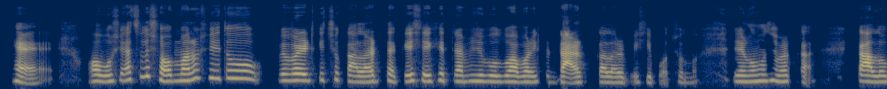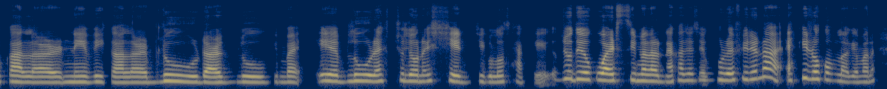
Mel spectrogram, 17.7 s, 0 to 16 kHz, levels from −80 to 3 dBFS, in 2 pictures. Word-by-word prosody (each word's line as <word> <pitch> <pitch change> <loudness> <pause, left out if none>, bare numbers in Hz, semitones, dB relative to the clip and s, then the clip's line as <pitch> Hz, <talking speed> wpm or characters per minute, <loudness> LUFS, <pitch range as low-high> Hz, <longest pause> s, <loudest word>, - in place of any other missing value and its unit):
হ্যাঁ, 175 -7 +4 0.6
অবশ্যই। 230 +3 0
আসলে 395 +7 -3
সব 225 - +6
মানুষই 335 +6 +3
তো - - +2 0.5
ফেভারাইট 250 0 +6
কিছু 265 +2 -8
কলার 205 0 +3
থাকে। 220 -2 -2
সেক্ষেত্রে 230 +1 -1
আমি 225 - -7 0.2
বলব 215 0 -2
আমার 205 0 +1
একটু 210 - -20
ডার্ক 195 +2 +7
কলার 195 -1 0
বেশি 200 -1 -11
পছন্দ। 190 -2 -16 0.4
যেরকম 220 0 0
হচ্ছে 240 +1 -4
আমার 220 +1 -1
কা - - -3 0.5
কালো 220 -2 +8 0.2
কালার, 195 -2 +1 0.2
নেভি 205 0 -3
কলার, 190 0 0
ব্লু, 235 +4 -1 0.4
ডার্ক 190 0 +3
ব্লু 205 0 -5 0.3
কিংবা 205 0 -5 0.3
এ - - 0 0.2
ব্লু 235 +1 -2 0.2
অ্যাকচুয়ালি 235 +1 -4
অনেক 225 +2 -5
শেড 220 -5 +1
যেগুলো 205 -2 -6
থাকে। 200 -2 -16 0.3
যদিও 300 -2 +2
quite 255 -2 +5
similar 240 -3 +1
দেখা 230 +5 -4
যাচ্ছে 260 +2 -8
ঘুরে 265 -2 -1
ফিরে 295 +1 -1
না, 380 - +6 0.2
একই 260 +7 -3
রকম 290 -3 -1
লাগে। 200 -2 -6
মানে 205 +3 -8
225 Hz, 170 wpm, -23 LUFS, 205-255 Hz, 0.6 s, কালো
